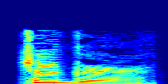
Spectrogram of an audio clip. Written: chugger

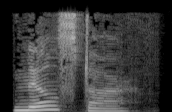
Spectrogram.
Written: milstar

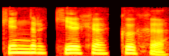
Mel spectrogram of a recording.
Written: Kinder, Kirche, Kuche

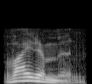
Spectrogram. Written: vitamin

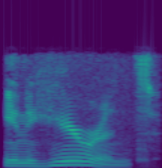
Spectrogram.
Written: inherent

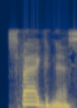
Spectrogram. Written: sphagnous

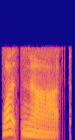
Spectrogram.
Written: whatnot

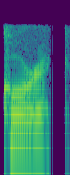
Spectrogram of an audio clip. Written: choric

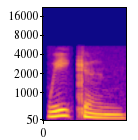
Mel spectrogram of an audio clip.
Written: weaken

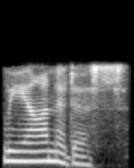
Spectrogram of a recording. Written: Leonidas

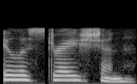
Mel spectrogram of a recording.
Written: illustration

